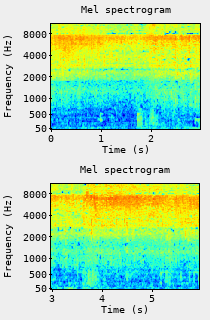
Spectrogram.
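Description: Cut potatoes sizzling steadily in hot oil.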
